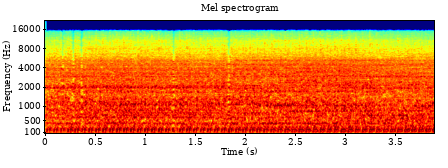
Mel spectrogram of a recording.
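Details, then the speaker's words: John Deere riding mower after cleaning and reassembly, previously surging and stalling after 10 minutes: steady, even low idle with no hunting. "good trying to turn the idle speed down but that's probably low as it wants to go but it's not hunting"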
